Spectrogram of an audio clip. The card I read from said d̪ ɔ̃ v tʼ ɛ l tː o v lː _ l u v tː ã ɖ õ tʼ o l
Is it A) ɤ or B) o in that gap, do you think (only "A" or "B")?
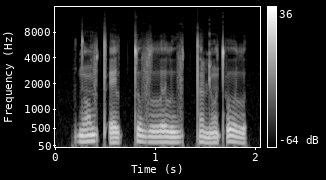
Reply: A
